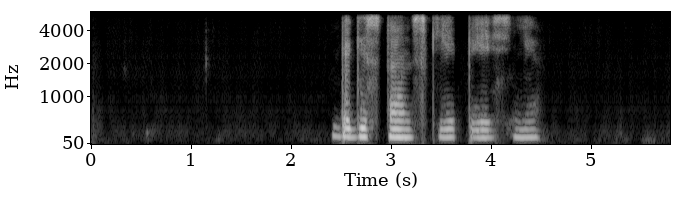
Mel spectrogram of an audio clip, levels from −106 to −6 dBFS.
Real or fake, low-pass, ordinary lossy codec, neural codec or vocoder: fake; 5.4 kHz; none; codec, 16 kHz, 2 kbps, FreqCodec, smaller model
